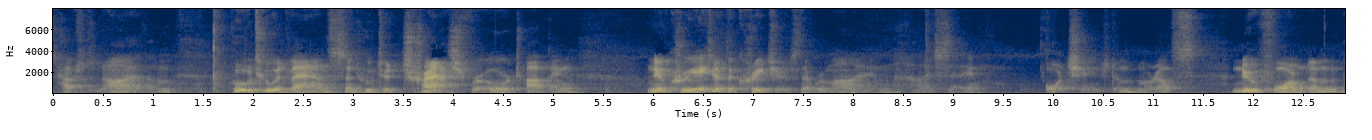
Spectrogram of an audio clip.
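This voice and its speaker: Man acting slow, dramatically swinging Shakespearean wronged duke. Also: medium pitch, fairly bright tone. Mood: bitter, insistent. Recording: echoey room.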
